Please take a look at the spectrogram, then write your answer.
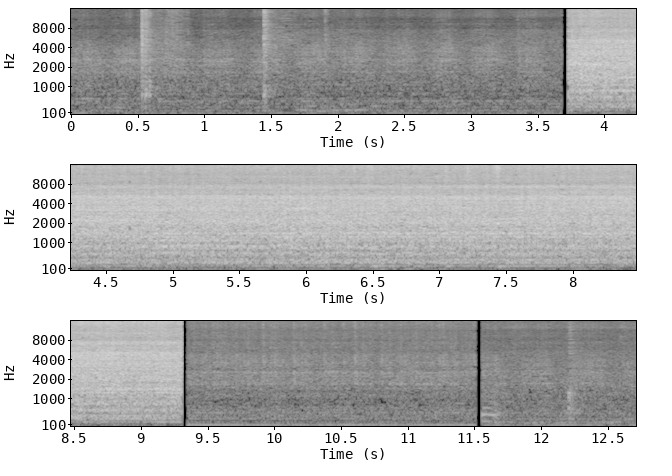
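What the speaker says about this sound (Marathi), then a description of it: "थोडं थंड करून घेऊन मिक्सरमध्ये वाटून घ्यायचं." A mixer grinder grinds a cooled masala mixture for red chilli chicken. Its loud, steady whir starts abruptly, runs for about five seconds and then cuts off, with quieter kitchen background before and after.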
